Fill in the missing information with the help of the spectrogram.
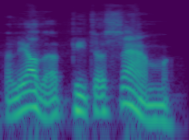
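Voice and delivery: plain reading voice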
